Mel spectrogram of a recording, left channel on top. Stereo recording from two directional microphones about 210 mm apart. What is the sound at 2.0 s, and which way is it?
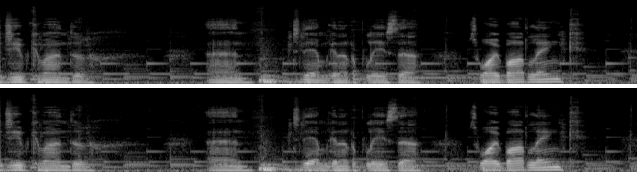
Music, 35° left (ahead or behind).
